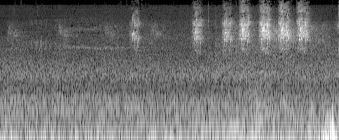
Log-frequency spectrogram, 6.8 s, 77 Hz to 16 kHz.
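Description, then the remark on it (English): Various different kinds of birds tweet in short repeated chirps, some nearby and some far away, as the wind blows gently and it feels like rain, over a steady low rumble of traffic from Route 9 in the background. “There are birds nearby and far away tweeting, various different kinds of birds.”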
